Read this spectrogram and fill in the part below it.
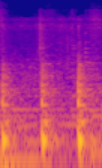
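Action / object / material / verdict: knock / car trunk sheet-metal panel / sheet metal / dead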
